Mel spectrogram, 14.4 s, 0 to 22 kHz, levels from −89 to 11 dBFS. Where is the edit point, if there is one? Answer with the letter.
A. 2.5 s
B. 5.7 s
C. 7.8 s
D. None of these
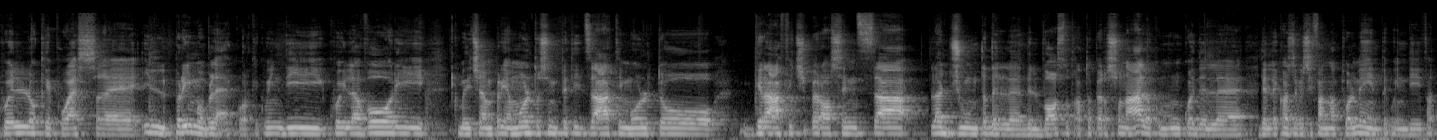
D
